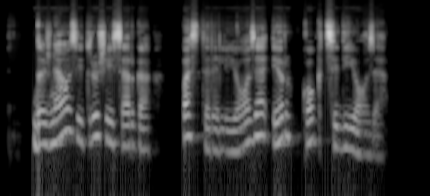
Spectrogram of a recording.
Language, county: Lithuanian, Kaunas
